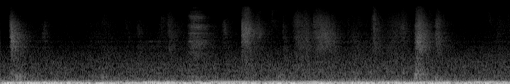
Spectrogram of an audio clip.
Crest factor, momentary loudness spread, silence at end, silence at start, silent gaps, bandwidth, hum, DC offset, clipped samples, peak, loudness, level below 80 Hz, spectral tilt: 12 dB; 3 LU; 0 s; 0 s; none; 10.5 kHz; none; 1%; under 0.1%; -10 dBFS; -26 LUFS; -20 dBFS; -6 dB/octave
